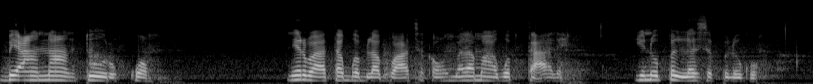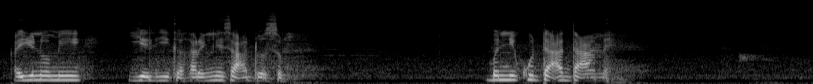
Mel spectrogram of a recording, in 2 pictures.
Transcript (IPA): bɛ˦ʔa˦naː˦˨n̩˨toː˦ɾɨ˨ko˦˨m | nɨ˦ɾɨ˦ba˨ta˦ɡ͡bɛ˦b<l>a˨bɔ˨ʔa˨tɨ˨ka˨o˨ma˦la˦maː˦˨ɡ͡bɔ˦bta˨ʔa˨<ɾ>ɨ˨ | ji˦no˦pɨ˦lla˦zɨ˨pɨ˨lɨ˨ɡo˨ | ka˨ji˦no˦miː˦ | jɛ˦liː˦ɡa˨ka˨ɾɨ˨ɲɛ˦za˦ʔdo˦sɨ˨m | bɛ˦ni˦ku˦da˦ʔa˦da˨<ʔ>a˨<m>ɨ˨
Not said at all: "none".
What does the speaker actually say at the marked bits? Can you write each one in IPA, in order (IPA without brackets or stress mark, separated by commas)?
l, l, ʔ, m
